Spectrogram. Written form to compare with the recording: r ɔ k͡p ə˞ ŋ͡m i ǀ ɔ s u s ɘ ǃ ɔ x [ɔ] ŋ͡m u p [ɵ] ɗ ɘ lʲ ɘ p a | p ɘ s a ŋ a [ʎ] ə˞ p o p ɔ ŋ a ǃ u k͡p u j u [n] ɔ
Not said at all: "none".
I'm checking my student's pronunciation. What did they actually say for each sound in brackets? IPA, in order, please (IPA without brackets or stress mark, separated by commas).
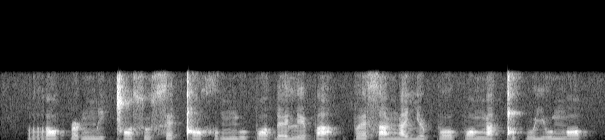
o, ɔ, ʎ, ŋ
